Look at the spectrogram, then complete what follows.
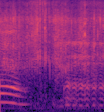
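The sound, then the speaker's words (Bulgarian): A brief human voice imitates a sheep's bleat with a short falling 'baa' at the start, followed by more vocal sounds over a steady background. “А през това време котаракът успял да стигне до средата на гората, където овчар пасял огромно стадо с овце.”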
